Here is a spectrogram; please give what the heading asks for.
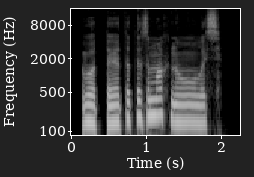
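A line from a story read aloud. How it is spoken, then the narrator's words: Chuckling wizard. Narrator (Russian): хохотнул чародей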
